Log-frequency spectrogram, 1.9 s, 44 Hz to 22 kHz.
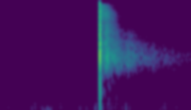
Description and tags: The sound of a glock21 being fired
field-test, Glock21, gunshot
